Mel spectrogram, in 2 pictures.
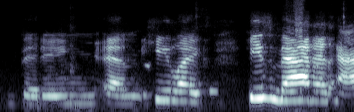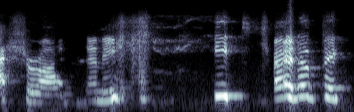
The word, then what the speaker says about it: Acheron: And but the closest is like Charon, like the fairy man, Charon, because they're basically spelled the same.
